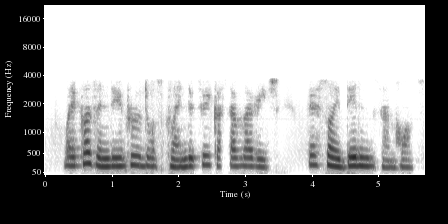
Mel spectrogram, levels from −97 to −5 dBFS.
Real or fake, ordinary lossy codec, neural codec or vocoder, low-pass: fake; none; codec, 16 kHz, 0.5 kbps, X-Codec, HuBERT features, trained on LibriSpeech; 3.6 kHz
